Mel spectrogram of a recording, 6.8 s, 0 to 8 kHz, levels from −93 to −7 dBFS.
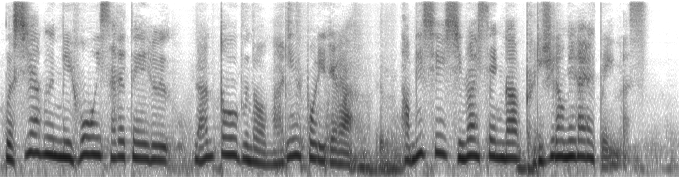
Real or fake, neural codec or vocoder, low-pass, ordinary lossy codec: fake; codec, 16 kHz, 1 kbps, FreqCodec, larger model; none; none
